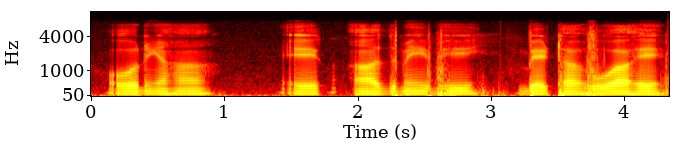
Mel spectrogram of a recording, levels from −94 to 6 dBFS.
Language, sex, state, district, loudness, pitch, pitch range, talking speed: Hindi, male, Andhra Pradesh, Chittoor, -17 LUFS, 105 Hz, 100-105 Hz, 110 wpm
